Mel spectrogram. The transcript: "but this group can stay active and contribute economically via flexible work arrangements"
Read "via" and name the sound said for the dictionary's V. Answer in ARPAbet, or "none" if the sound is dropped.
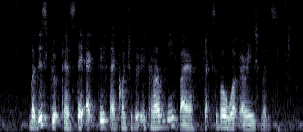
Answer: B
